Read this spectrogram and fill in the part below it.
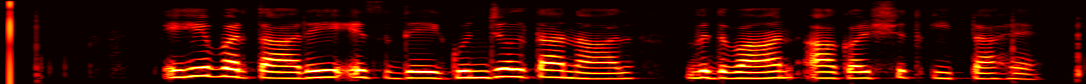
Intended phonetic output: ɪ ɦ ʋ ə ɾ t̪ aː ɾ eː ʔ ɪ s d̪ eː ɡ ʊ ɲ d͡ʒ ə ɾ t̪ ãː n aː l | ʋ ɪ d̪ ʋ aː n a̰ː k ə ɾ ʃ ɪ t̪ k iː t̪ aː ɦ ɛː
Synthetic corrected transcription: ɪ ɦ ʋ ə ɾ t̪ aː ɾ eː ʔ ɪ s d̪ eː ɡ ʊ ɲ d͡ʒ ə l t̪ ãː n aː l | ʋ ɪ d̪ ʋ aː n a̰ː k ə ɾ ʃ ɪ t̪ k iː t̪ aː ɦ ɛː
